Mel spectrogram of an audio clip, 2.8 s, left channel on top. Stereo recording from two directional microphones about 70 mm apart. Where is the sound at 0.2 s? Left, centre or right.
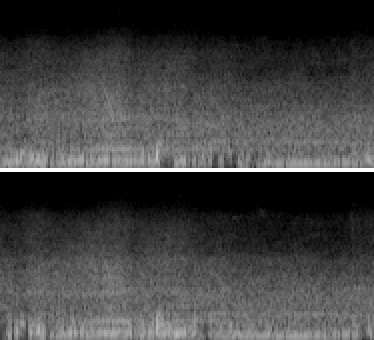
Left.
